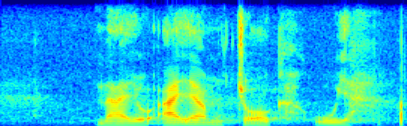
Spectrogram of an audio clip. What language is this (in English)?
Xhosa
